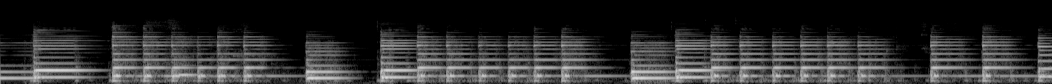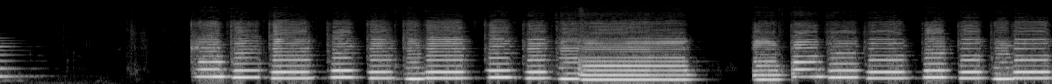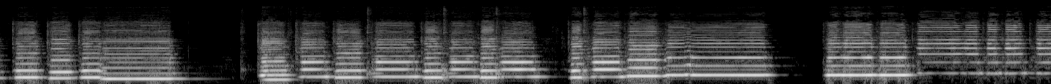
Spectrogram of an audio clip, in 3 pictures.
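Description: A child plays a simple melody on a piano in short, repeated phrases of single struck notes for about the first eleven seconds. After a short pause, a saxophone plays a melody of held notes, broken by brief breath pauses.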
